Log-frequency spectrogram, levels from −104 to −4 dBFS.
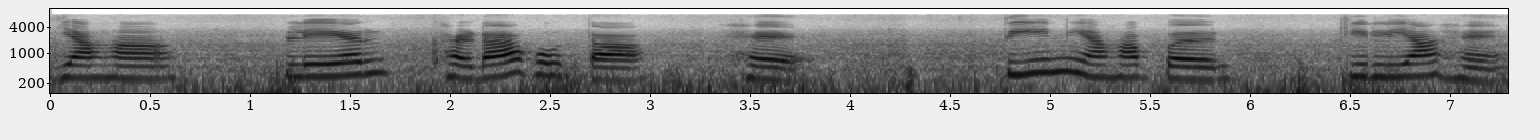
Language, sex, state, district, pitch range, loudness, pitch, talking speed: Hindi, female, Haryana, Rohtak, 250-295 Hz, -16 LUFS, 270 Hz, 80 wpm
